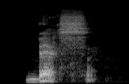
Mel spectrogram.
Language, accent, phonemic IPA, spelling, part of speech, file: French, Canada, /bɛʁs/, berces, verb, LL-Q150 (fra)-berces.wav
- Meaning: second-person singular present indicative/subjunctive of bercer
